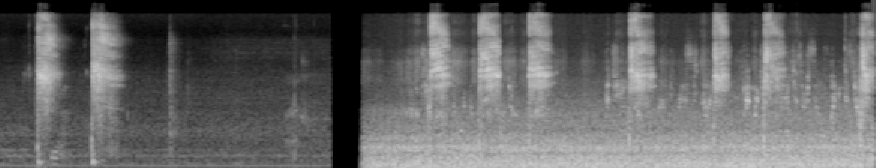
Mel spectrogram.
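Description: Two quick sneezes, then a run of rapid bursts over loud background noise and talk, from a compilation of sneezing attacks.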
